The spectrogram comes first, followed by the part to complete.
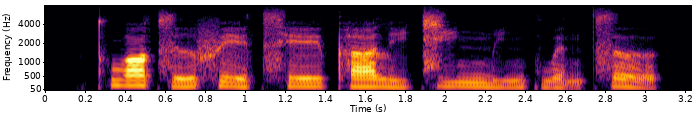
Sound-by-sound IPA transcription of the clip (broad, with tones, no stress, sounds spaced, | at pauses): t̪ʰ w ɔ˥ t͡s ɹ̩˧˥ f e˥˩ ɪ̯ t͡sʰ e˥ ɪ̯ pʰ ä˥ l i˧˥ t͡ɕ i˥ ŋ m i˧˥ ŋ k w ə̰˨˩ n t͡s ɤ˥˩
